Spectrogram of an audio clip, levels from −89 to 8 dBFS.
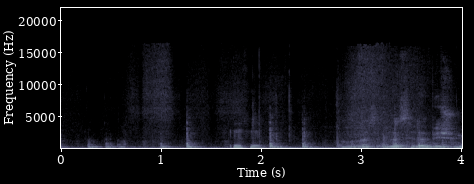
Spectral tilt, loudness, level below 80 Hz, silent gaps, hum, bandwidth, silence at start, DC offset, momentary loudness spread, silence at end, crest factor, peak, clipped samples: -6.5 dB/octave; -43 LUFS; -52 dBFS; none; none; 16.5 kHz; 0 s; under 0.1%; 14 LU; 0 s; 18 dB; -24 dBFS; under 0.1%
